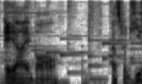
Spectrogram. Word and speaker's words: Aiba: It is pronounced AI ball.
